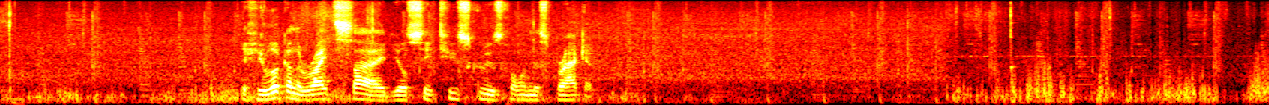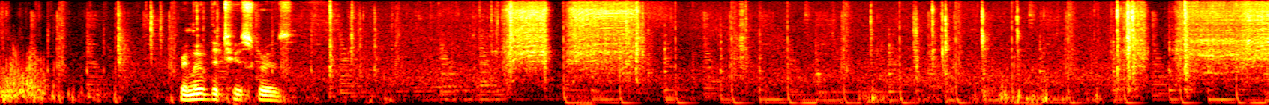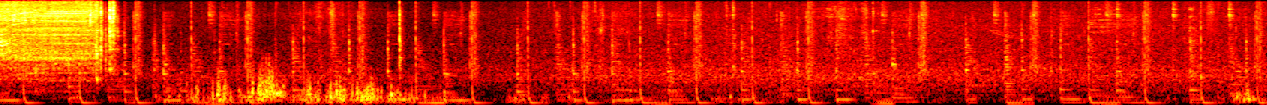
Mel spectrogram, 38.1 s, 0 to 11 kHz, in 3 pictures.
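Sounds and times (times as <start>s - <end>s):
cordless drill backing out screws: 17.6s - 19.2s, 23.8s - 26.6s.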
